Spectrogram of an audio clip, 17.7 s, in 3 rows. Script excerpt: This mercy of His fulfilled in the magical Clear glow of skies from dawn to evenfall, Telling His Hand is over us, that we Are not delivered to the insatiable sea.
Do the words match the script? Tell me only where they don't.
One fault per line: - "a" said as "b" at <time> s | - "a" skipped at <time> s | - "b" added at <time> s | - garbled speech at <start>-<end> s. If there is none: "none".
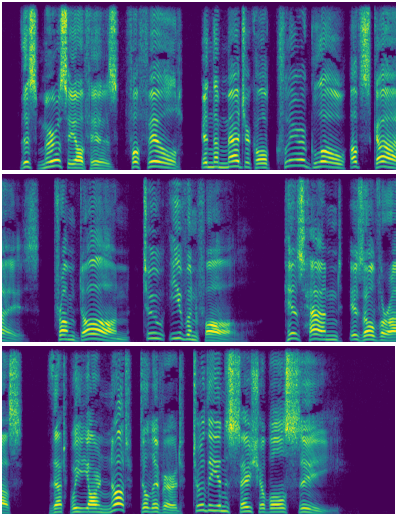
- "Telling" skipped at 9.6 s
